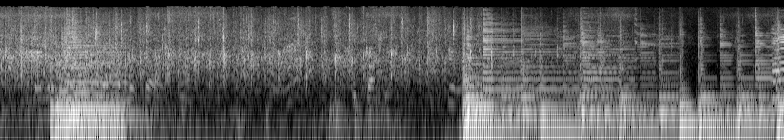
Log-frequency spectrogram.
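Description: An audience claps in a dense, steady patter for several seconds, with a brief sung or tonal note near the start, then music with strong sustained chords comes in over it.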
